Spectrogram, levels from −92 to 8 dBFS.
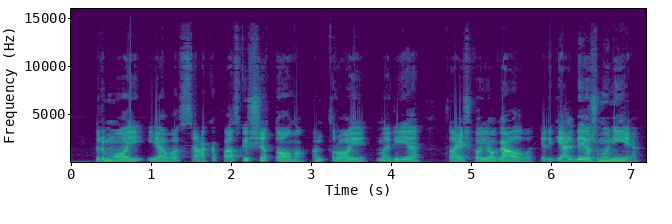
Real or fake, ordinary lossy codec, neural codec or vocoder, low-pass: real; AAC, 48 kbps; none; 14.4 kHz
